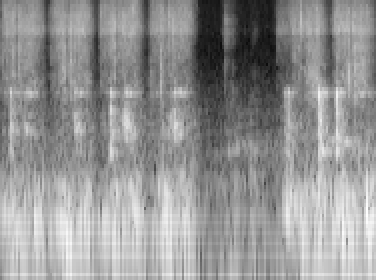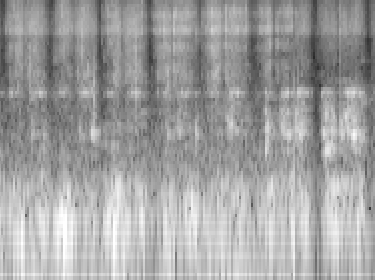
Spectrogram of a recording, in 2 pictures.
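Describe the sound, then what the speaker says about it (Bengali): Ginger is ground by hand into a paste, with close, rhythmic rubbing and scraping strokes repeating about twice a second and one short pause partway through. "এবার আদাটা বেটে নেবো"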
